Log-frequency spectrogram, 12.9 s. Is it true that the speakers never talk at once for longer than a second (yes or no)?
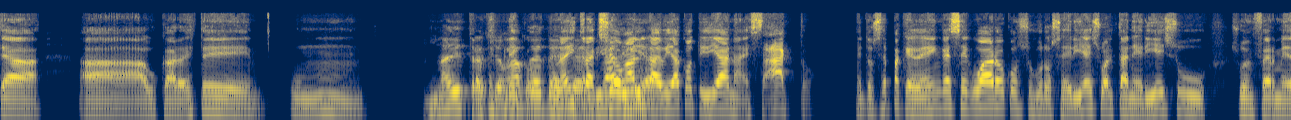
no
